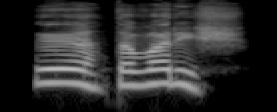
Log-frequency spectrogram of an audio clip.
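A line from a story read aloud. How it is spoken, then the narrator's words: Displeased snort. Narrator (Russian): недовольно фыркнула Ивета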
